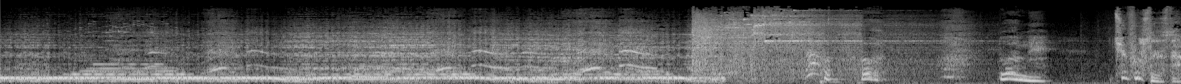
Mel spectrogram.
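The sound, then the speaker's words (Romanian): A crystal flower vase shattering: a sudden, loud burst of breaking glass crashes in partway through, with talking both before and after it. “Mamă, s-a auzit cum s-a făcut țândăr vasul de cristal.”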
